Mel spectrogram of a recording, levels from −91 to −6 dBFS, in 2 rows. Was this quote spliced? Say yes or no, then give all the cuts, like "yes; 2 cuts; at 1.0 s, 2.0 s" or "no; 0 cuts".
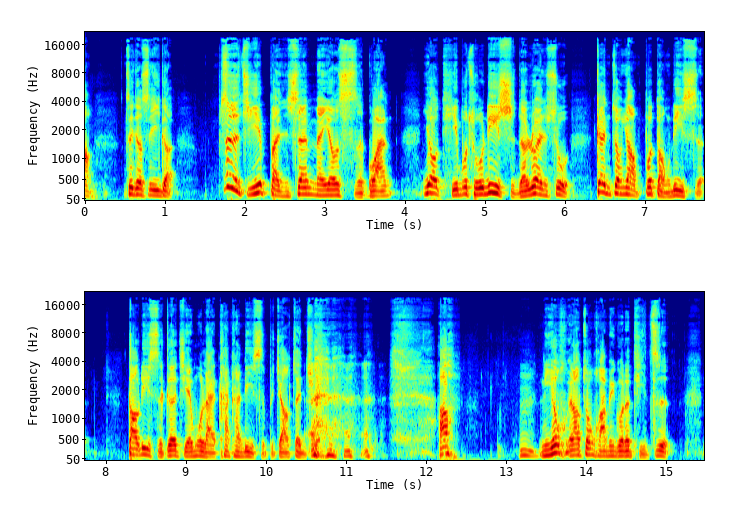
yes; 1 cut; at 13.1 s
